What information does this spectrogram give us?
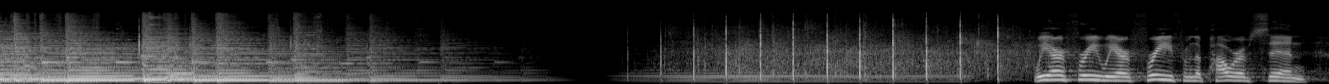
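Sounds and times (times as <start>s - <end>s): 
rhythmic clapping pattern: 0.2s - 3.5s, 6.2s - 11.0s
speech: 10.4s - 13.2s.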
